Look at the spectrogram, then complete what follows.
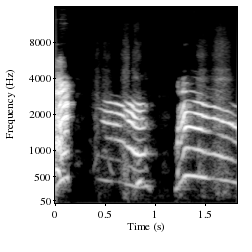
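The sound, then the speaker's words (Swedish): A person mimics the bleating of sheep and lambs let out in the countryside: a short clipped call, then two longer, quavering baa sounds with brief pauses between, loud with no other sounds. “bor på landet har det ganska jobbigt nu, för nu har fåren släppts ut med sina hundra lamm. Så hela natten i natt så bara”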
